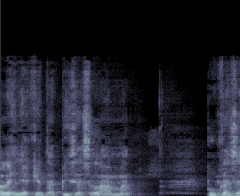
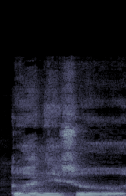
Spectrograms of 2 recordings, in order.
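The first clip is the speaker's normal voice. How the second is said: slow, much softer murmured calling on Jesus; hushed prayer; 4 semitones lower, 11 dB quieter, much slower than usual. Retold or imitated. Sitting alone at four in the morning, praying: slow hushed murmur. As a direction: breathe the name out slowly, barely voiced, like an early morning prayer. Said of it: "saya cuma duduk".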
